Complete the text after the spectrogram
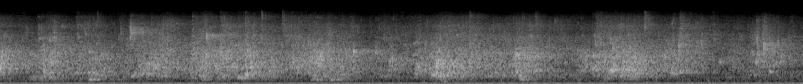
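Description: A swimmer splashes through water in an echoing indoor pool.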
